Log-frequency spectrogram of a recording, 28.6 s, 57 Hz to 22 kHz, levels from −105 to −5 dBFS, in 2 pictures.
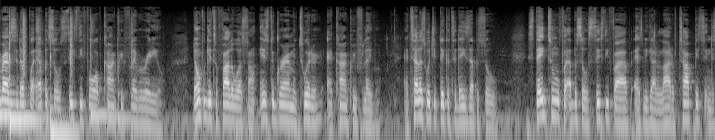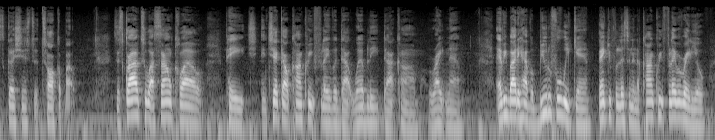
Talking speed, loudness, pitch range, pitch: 150 wpm, -29 LUFS, 100-140 Hz, 115 Hz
